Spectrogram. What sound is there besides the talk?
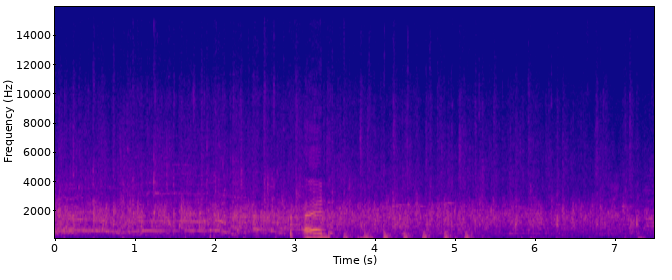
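audience applause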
